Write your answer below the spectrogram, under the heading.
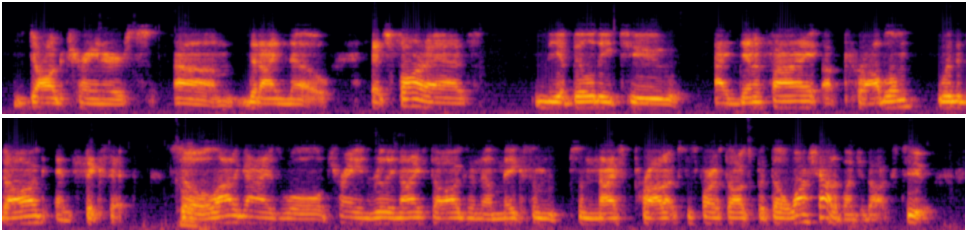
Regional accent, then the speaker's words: Tupelo, Mississippi, United States; moved away as an adult; also born or lived in Dallas, Texas; I live in Northeast Mississippi. I was born and raised here near Tupelo. Spent about half a decade in the Dallas area. Moved back here and got into gun dogs and hunting at around 21, 22 years old.

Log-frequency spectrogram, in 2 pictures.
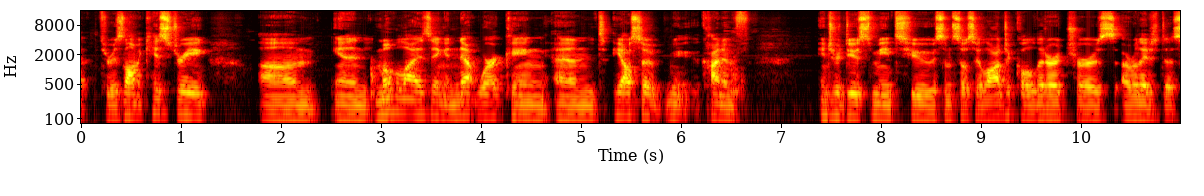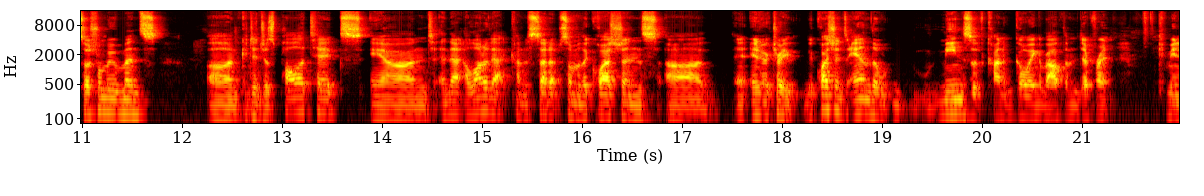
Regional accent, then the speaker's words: south of Dallas, Texas, United States; I am originally from Texas. I grew up south of Dallas

